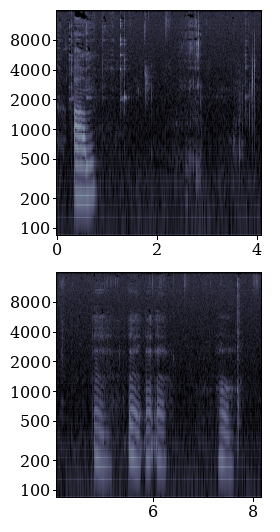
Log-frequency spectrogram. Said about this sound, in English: Ooh, my first sips of coffee. Here it is.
